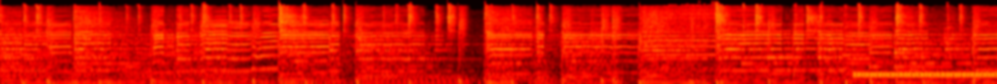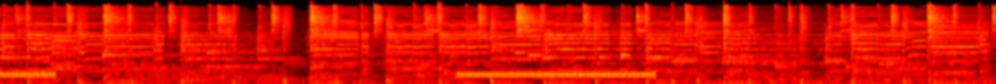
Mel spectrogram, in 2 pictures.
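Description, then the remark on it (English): Two long, steady ringback tones of an outgoing phone call sound a few seconds apart, each lasting about two seconds, layered over loud, busy background music that plays throughout with no talking; the call goes unanswered and is forwarded to voicemail. “we're going to see if Ryan Luce answers his phone”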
